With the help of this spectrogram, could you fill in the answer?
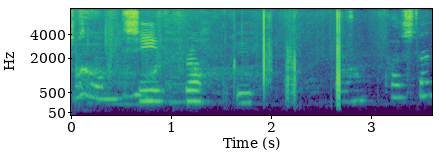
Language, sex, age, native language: Icelandic, male, 7, Icelandic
